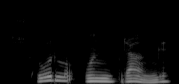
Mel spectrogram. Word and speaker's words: Sturm und Drang: with normal attacks in Sturm und Drang, I believe is how it's pronounced because it's German.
